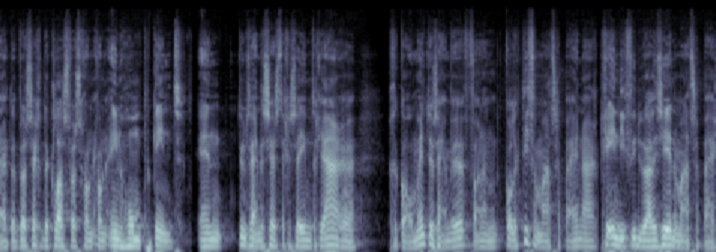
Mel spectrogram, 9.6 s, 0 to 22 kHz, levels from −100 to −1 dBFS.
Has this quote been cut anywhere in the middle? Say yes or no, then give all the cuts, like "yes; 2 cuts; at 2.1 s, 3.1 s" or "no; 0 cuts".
yes; 3 cuts; at 1.3 s, 2.5 s, 7.9 s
